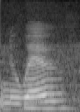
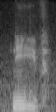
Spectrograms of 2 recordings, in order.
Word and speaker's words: Neve: He said he got the, what is it, New Wave microphones? Neve.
